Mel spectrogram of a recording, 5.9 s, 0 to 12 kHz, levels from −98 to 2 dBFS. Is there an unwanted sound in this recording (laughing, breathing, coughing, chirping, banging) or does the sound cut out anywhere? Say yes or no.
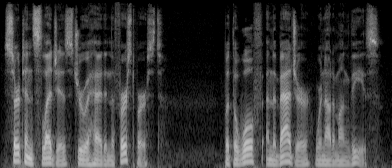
no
